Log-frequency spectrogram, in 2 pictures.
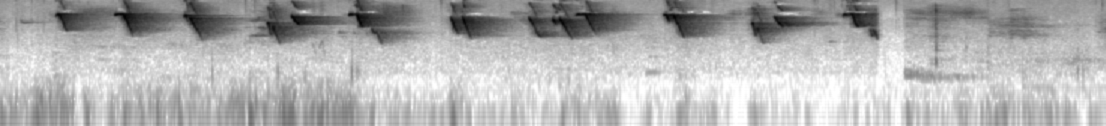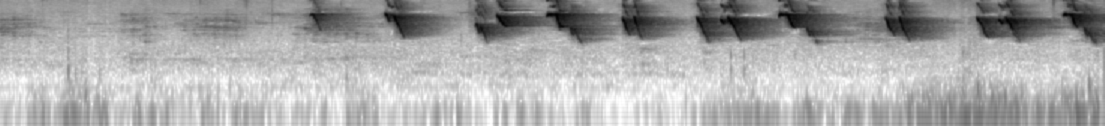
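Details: Group of saffron finches making noise together, piercing falling chirps repeated rapidly, with a lull of near silence in the middle before the chorus picks up again over soft low background noise.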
